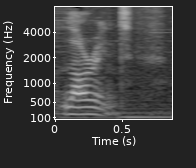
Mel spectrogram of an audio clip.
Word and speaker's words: Laurent: 这个 T 呢，如果后面没有一个这个 E 呢，就不发音。所以这个三罗号这个。 Laurent 虽然是 L A U R E N T 啊，如果用英文读法，那这个 R E N T 它不会读成 Laurent，那它是 Laurent 啊。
